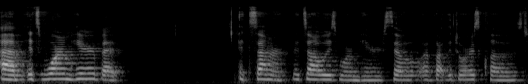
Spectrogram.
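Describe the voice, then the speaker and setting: Somewhat breathy and medium in pitch, a woman speaks at a moderate pace in a monotone, flat way. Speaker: knitwear designer. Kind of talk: casual podcast chat. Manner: hesitant with fillers.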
